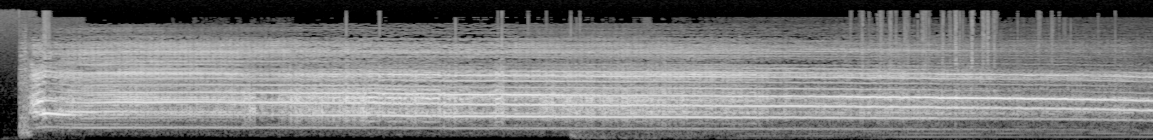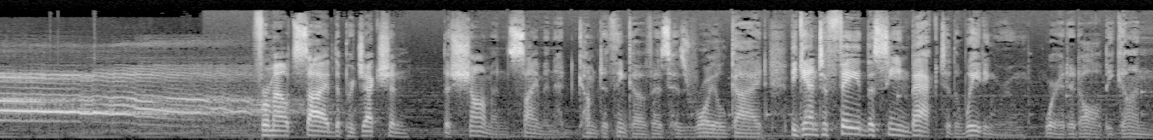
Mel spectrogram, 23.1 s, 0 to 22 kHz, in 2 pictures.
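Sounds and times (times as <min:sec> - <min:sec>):
man screaming in rage and pain: 0:00.2 - 0:15.0
speech: 0:14.2 - 0:23.0.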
